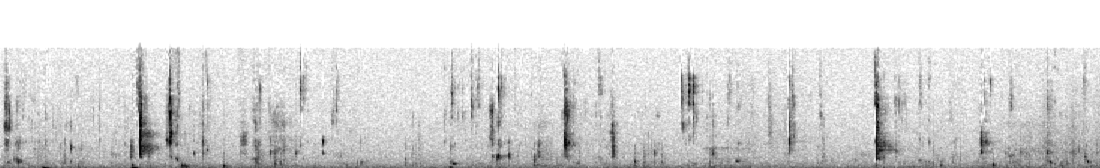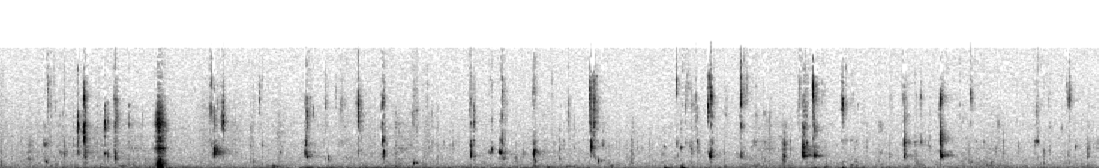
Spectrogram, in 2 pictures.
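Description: A person chewing raw salmon sashimi close to the microphone, with irregular sharp mouth clicks scattered throughout.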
